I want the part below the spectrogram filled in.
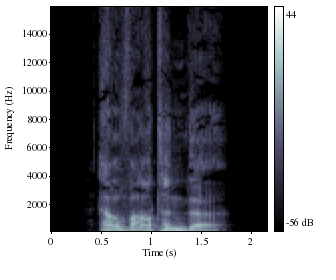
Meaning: inflection of erwartend: 1. strong/mixed nominative/accusative feminine singular 2. strong nominative/accusative plural 3. weak nominative all-gender singular
- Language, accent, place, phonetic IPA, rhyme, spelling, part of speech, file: German, Germany, Berlin, [ɛɐ̯ˈvaʁtn̩də], -aʁtn̩də, erwartende, adjective, De-erwartende.ogg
